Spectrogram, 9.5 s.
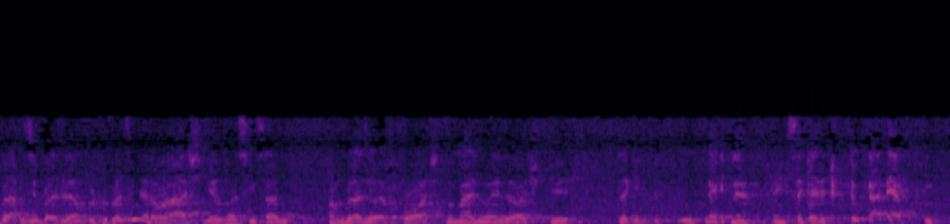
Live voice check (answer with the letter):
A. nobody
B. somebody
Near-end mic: A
